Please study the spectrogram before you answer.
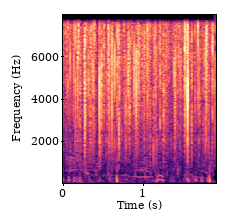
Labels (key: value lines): label: biophony, cascading saw
recorder: SoundTrap 600 or HydroMoth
